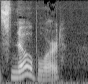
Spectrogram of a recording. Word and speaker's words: snowboard: So baseball and snowboard are compound nouns. But when we're talking about pronunciation, we need to notice that a compound noun is always stressed on the first word of the two words.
